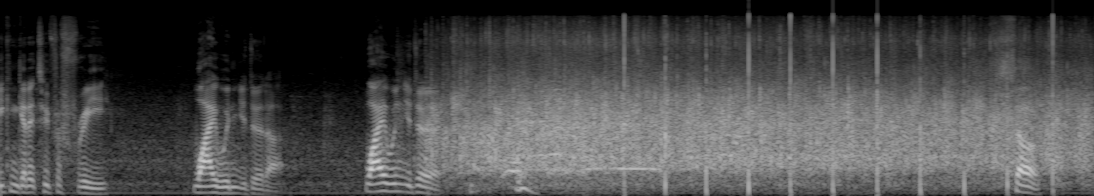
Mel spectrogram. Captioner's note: audience clapping, cheering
